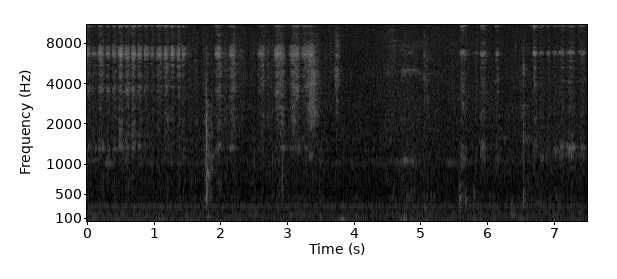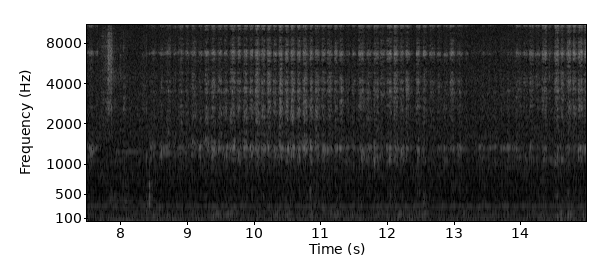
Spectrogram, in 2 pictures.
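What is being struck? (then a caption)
Graphite pencil on a paper sketchbook page. A graphite pencil scratches repeated shading strokes across the flat paper surface of a spiral-bound sketchbook page. The clip is a quiet, steady, continuous dry scratching and rubbing with a bright, hissy grain over a constant low hum, with a few brief sharper ticks between strokes.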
